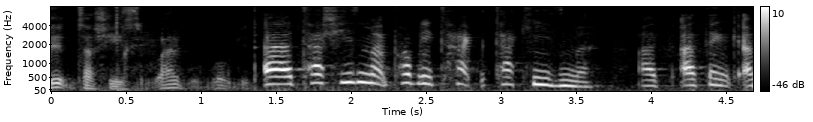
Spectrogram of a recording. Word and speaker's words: tachisme: I think, I mean, it is, as you can see, it is from the French, so originally it would have been tachisme. But I think you could probably pronounce it either way.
